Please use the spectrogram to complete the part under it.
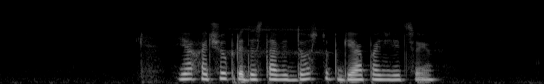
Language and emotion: Russian, neutral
